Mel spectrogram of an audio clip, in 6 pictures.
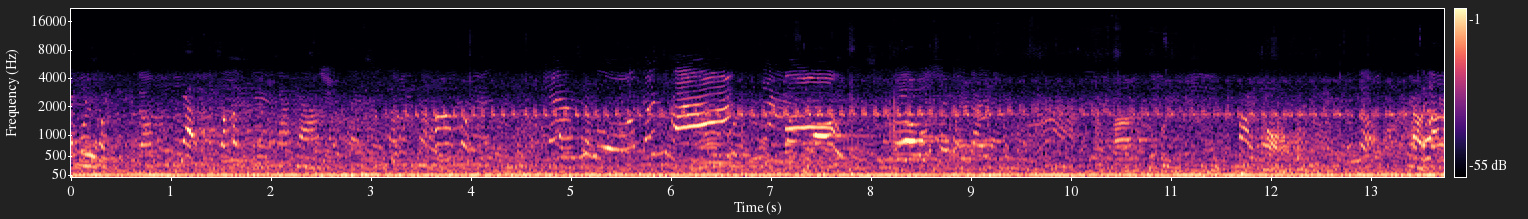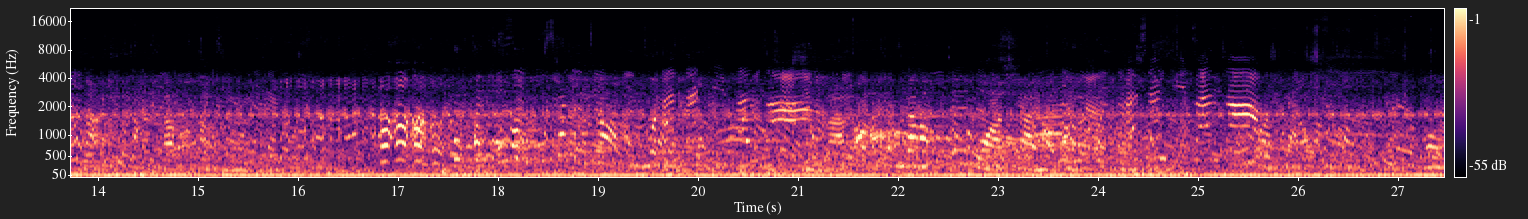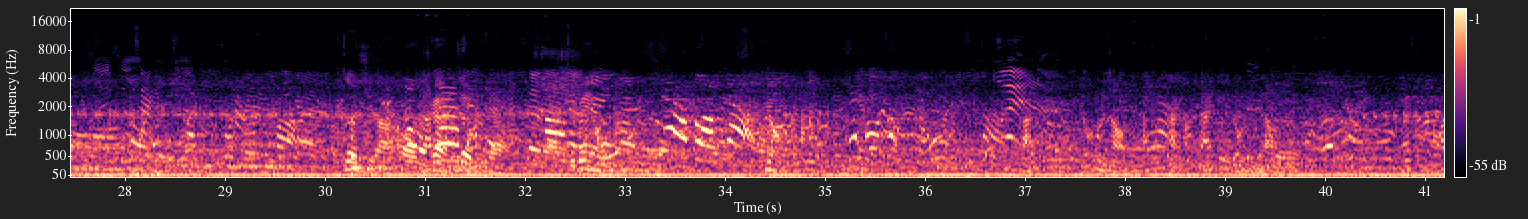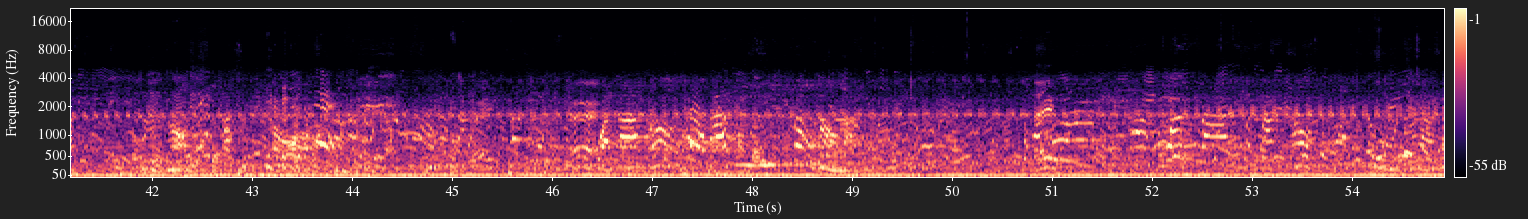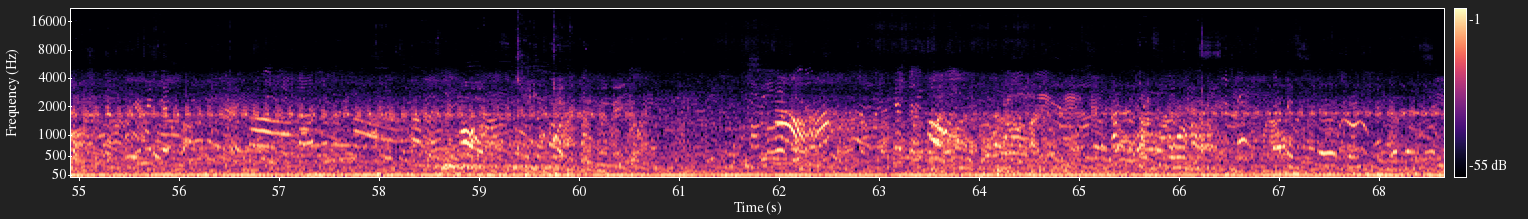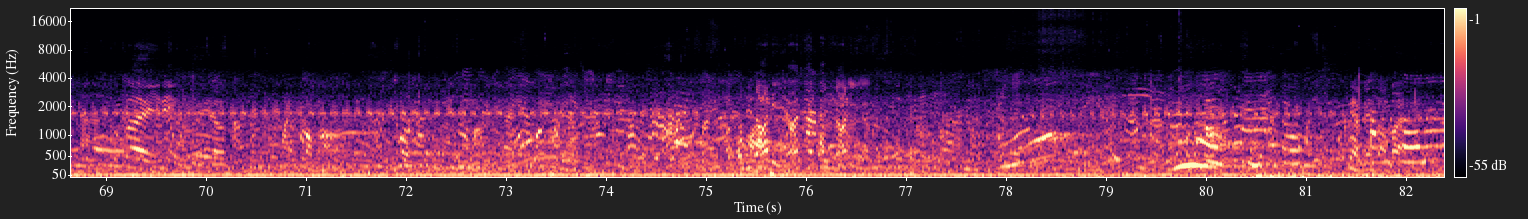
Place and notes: BiHu Park, Taipei City - At the lake
At the lake, A lot of people waiting for fireworks, Frogs sound, Very many people in the park, Please turn up the volume a little. Binaural recordings, Sony PCM D100+ Soundman OKM II
Neihu District, Taipei City, Taiwan, 12 April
